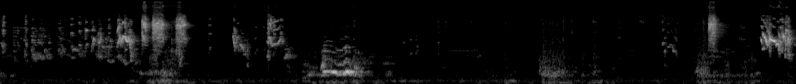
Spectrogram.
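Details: Pet budgerigars, a breeding pair, chirping in short bursts of scratchy, buzzy high notes with gaps of silence between; a few low thuds underneath.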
